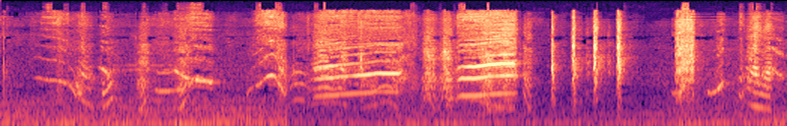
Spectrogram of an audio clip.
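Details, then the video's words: Green pet parrots chattering: curved chirps at first, then a loud harsh squawking burst with rising whistled tones, followed by quick sharp clicks and a few more chirps. "talking parrot"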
